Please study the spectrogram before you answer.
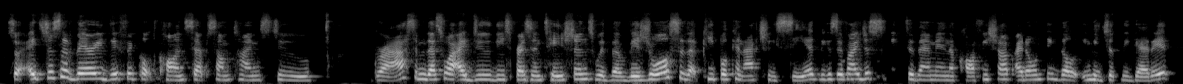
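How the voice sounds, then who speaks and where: A woman's voice: a little high, a little fast, a little mellow. A woman, an environmental scientist, giving an earnest, conversational webinar talk over a video call. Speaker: guest speaker, environmental scientist.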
